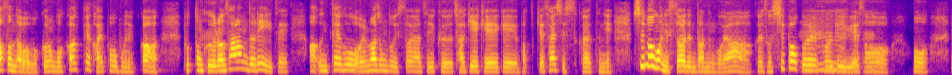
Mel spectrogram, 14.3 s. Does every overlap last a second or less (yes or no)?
no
